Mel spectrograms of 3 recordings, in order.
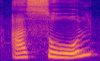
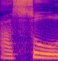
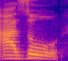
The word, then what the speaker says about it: azul: card, and actually in azul. The way you pronounce blue is azul, is not azul. Every time you see a Z, In Spanish, think of it as an S sounds.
